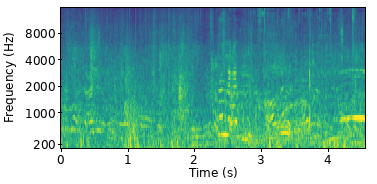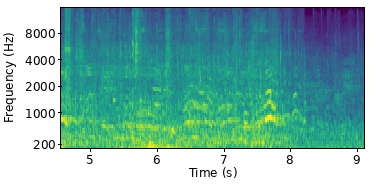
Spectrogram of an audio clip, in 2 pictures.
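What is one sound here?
A crowd of people talks outdoors.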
